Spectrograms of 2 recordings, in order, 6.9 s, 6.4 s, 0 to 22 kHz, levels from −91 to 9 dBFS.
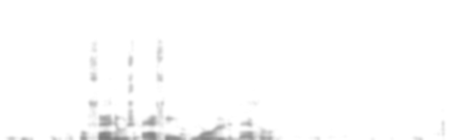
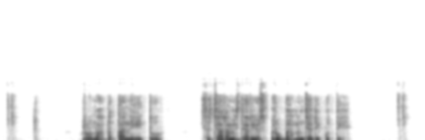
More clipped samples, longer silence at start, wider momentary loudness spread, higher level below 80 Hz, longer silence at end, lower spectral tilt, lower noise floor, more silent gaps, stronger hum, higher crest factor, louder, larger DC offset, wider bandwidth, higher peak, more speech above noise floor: neither; second, 0.15 s vs 0.5 s; second, 17 LU vs 22 LU; second, under -90 dBFS vs -66 dBFS; first, 2.8 s vs 1.2 s; about the same, -5.5 dB/octave vs -5.5 dB/octave; second, -66 dBFS vs under -90 dBFS; first, 0.56-0.74 s vs none; neither; about the same, 22 dB vs 20 dB; second, -45 LUFS vs -25 LUFS; neither; first, 13.5 kHz vs 8.6 kHz; second, -26 dBFS vs -6 dBFS; second, 21 dB vs over 65 dB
